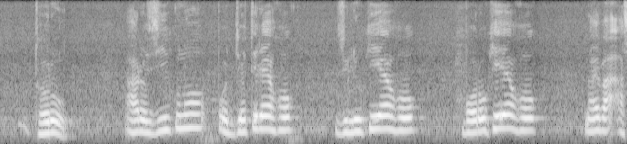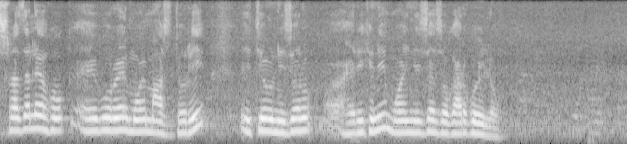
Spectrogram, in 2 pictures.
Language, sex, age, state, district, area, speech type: Assamese, male, 45-60, Assam, Nalbari, rural, spontaneous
